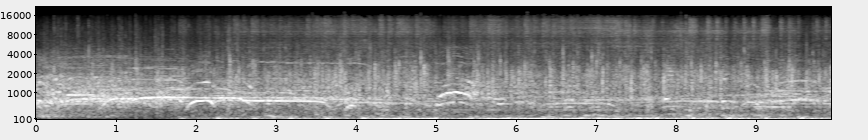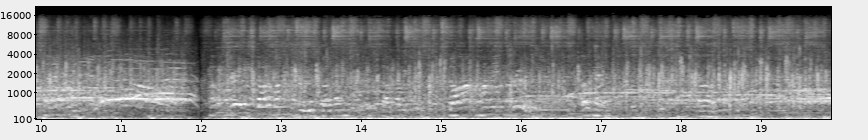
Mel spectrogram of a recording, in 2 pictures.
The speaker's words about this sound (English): Stage yet, so can we keep the applause going?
